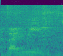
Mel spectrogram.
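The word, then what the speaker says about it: bánh mì: Mais la prononciation banh mi vient de pain de mie en français. Dans les commentaires, vous le saviez ou pas?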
